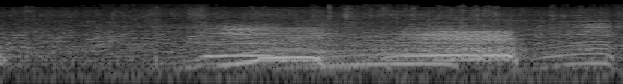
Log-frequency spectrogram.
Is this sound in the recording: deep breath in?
no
